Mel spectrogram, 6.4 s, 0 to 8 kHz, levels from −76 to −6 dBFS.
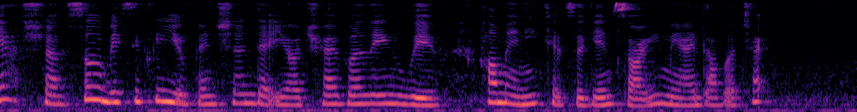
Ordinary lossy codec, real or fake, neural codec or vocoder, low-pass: none; real; none; 7.2 kHz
